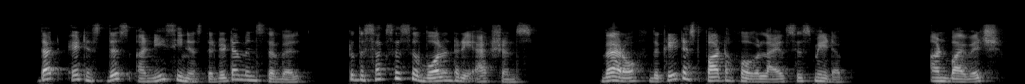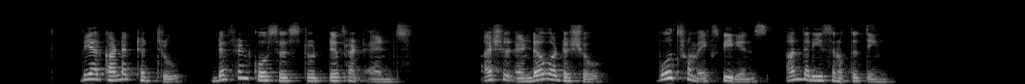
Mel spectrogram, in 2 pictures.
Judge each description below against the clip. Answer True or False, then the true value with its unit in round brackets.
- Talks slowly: False (145 wpm)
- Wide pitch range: True (7.2 semitones)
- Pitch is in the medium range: True (160 Hz)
